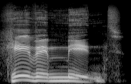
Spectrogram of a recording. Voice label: Taunt Directed; Viktor; Drogoz; Paladins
